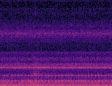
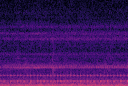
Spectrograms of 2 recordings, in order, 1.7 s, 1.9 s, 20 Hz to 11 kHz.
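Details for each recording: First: Generator test rig, adjustable drive motor spinning a small magnet rotor load, turned up to higher voltage around an amp: steady even hum with constant whine, no knocks or wobble; motor holds speed smoothly. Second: Drive motor on a generator setup at about 20 volts, driving a small magnet rotor: steady whine with fast uneven clicking about three a second as it stops and restarts with no torque; clicking from low voltage, stops under load.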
